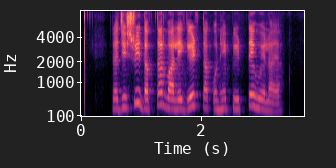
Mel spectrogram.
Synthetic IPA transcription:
ɾɐd͡ʒɪsʈɾid̪ɐft̪əɾʋaːleɡeːʈ̚t̪ɐkʊnɦẽpiːʈt̪eɦʊelaːjaː

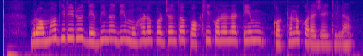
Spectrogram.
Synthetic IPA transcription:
bɾɔmɦɔɡiɾiɾud̪ebinɔd̪imuɦaɽ̃ɔpɔɾd͡ʒɔnt̪ɔpɔkʰːikɔɽ̃ɔnaʈimɡ̥ɔʈʰɔnɔkɔɾad͡ʒajt̪ʰila

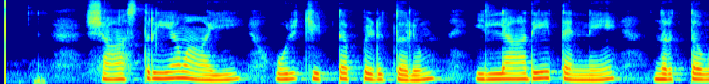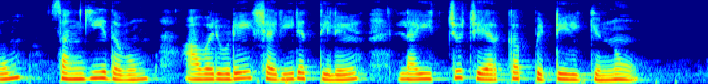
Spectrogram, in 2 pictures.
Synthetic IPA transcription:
ɕaːst̪rijɐmaːji | o̞ɾut͡ɕiʈːɐpːe̞ɽut̪ːɐlum | ilːaːðe̞t̪ɐnːe̞ | nrɨt̪ːɐʋum | sɐŋɡiːðɐʋum | ɐʋɐɾuɽe̞ɕɐɾiːɾɐt̪ːil | lɐjt͡ɕːut͡ɕe̞ːrkɐpːe̞ʈːiɾikʲːunːu

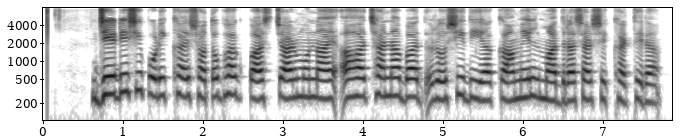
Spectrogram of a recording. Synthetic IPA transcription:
d͡ʑeɖiʃipoɾikʰːaeʃɔt̪obʱaɡ̚paʃt͡ɕaɾmonaeʔaɦat͡ɕʰanabad̪ɾoʃid̪ijakamilmad̪ɾaʃaɾʃikʰːaɾt̪ʰiɾa

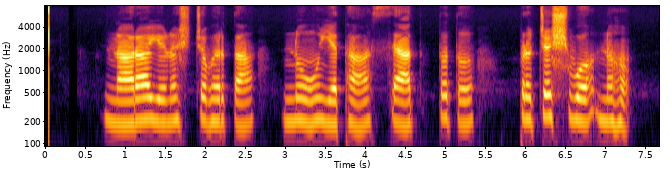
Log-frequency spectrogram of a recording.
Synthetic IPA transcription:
naɾajənəʂt͡ɕəbʱəɾt̪a | nojɐt̪ʰasjat̪ːət̪ | pɾət͡ɕəʃʋənəɦə

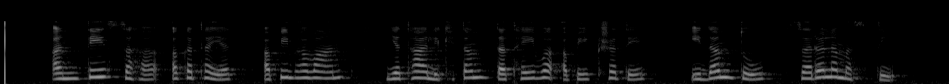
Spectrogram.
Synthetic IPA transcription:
ɐnt̪eːsɐɦɐɐkɐt̪ʰɐjɐt̪̚ | ɐpibʱɐʋaːn | jɐt̪ʰaːlikʰi̥t̪ɐmt̪ɐt̪ʰɐjʋɐʔɐpeːkʂɐt̪eː | id̪ɐmt̪usɐɾɐlɐmɐst̪i

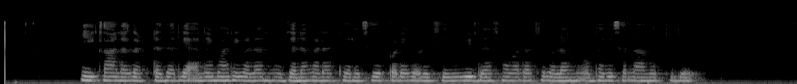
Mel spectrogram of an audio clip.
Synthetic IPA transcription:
iːkaːlɐɡɐʈːɐd̪ɐlːiɐ̰lɛmaːɾiɡɐɭɐnːud͡ʒɐnɐɡɐɽɐt̪eliseːɾpɐɽɛɡo̞ɭisiʋiʋid̪ʱɐsɐʋɐlaːt͡ʃɐɡɐɭɐnːuɔd̪ɐɡisɐlaːɡut̪ːɐd̪e

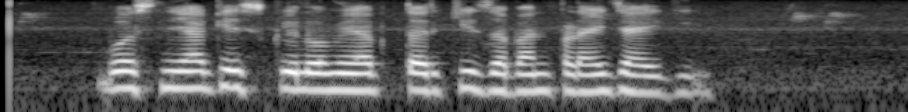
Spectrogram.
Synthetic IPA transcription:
boːsnijak̬eɪskɪlõmẽɐbt̪ɐɾkizɐbanpɐɽ̤aːid͡ʒaːeːɡiː

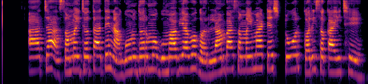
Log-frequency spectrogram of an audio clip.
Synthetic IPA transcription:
at͡ʃasəməjd͡ʒət̪at̪enaɡuɳd̪ʱəɾmoɡumaʋjaʋəɡəɾlãmbasəməjmãʈesʈːoɾkəɾiʃəkajt͡ʃʰe

